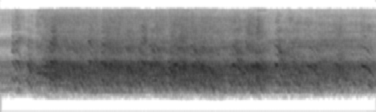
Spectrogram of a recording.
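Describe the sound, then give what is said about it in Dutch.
A magpie's harsh, rattling chatter runs steadily for a few seconds, loud, with no voices or other sounds around it. “Ook een ekster, hè?”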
